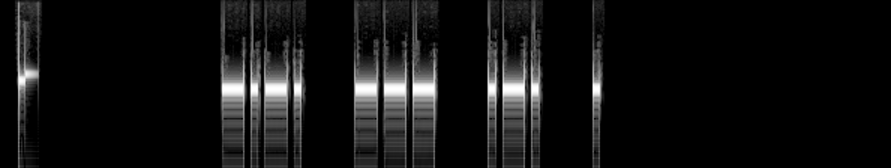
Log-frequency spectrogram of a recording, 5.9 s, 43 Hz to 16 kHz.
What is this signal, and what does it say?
Morse code, heard as a keyed tone, about 25 wpm, 700 Hz. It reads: C O R E
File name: course / 25:10wpm / 094 Lesson 16f - Letter c - Words 25wpm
